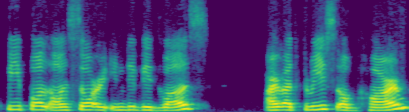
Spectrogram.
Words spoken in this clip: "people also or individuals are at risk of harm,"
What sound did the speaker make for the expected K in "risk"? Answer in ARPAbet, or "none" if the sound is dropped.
none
